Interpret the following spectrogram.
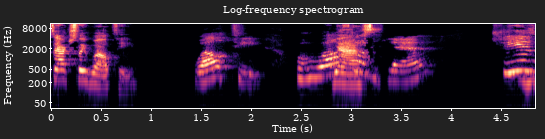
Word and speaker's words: Welte: with me i have jen with me jen welt did i pronounce that right it's actually welty welty welcome again she is one of our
